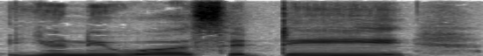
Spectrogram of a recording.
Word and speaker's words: university: Still for all we use a university because in university the first pronunciation is ya, Y sound, university.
